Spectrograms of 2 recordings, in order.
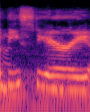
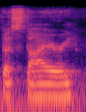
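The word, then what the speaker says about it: bestiary: Fun fact, I always thought it was pronounced best diary.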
